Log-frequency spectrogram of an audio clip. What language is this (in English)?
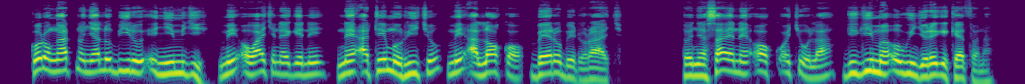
Luo (Kenya and Tanzania)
